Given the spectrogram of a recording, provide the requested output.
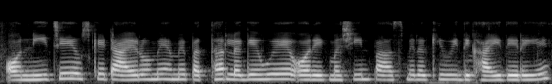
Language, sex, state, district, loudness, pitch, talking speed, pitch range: Hindi, female, Madhya Pradesh, Bhopal, -15 LUFS, 225 Hz, 230 wpm, 215-235 Hz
